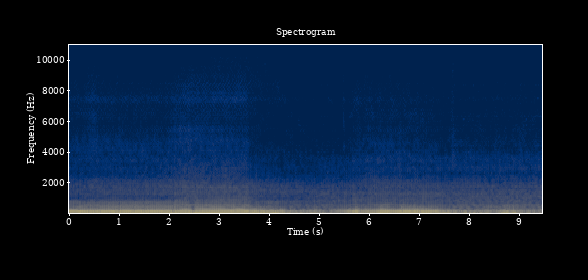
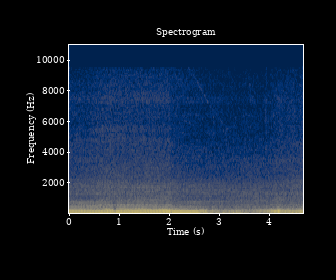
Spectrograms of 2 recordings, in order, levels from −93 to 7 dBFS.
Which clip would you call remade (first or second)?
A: first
